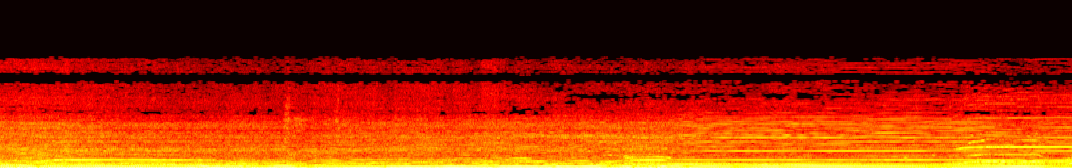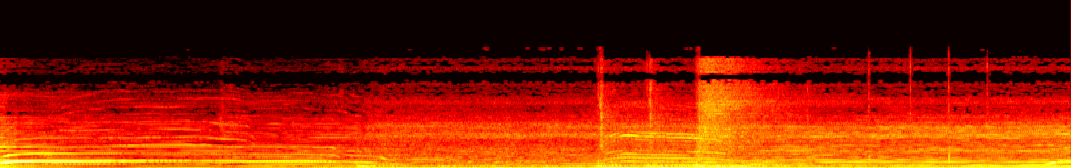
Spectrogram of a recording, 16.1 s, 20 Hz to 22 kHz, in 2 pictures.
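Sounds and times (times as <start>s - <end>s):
crowd shouting: 0.0s - 6.1s, 6.9s - 11.3s
rock band playing live: 0.0s - 8.7s, 9.8s - 16.0s.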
